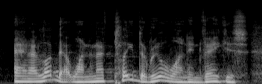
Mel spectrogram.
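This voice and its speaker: Over noticeable background noise, a man with a medium pitch talks at a very fast pace in an animated tone, his pitch swinging very widely. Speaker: streamer. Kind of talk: live gameplay commentary.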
